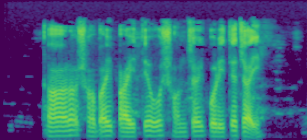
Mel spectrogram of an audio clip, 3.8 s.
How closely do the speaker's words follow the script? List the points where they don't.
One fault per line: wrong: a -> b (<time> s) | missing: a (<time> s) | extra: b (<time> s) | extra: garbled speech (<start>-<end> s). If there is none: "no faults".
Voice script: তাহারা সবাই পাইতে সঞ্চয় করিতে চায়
extra: ও (1.9 s)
